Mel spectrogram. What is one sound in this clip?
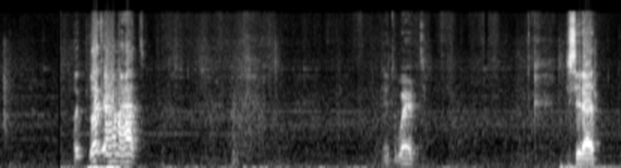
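A young man talks animatedly, close to a microphone.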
